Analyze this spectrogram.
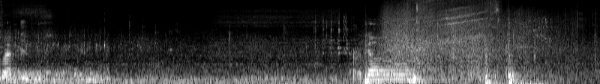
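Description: Water rushes and bubbles underwater.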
